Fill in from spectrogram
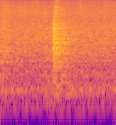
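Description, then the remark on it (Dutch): A sudden burst of sizzling as tomatoes are added to a hot pan while making peanut soup, a bright hiss that flares up sharply and then fades into a steady low crackle of frying. “Oké, wat we dan gaan doen is gaan we de tomaatjes erbij doen.”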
